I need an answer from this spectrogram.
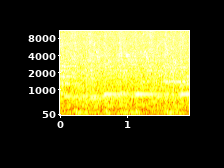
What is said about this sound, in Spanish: Ay, puede ser una gota. Sí, es gota. También. ¿Sí? Es agua. Está lloviendo.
